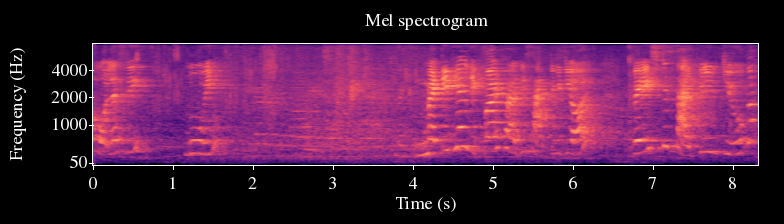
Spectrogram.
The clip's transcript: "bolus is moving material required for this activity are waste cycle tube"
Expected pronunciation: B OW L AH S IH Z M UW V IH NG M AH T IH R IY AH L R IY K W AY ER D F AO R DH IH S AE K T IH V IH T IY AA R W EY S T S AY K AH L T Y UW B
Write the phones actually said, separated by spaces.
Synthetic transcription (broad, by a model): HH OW L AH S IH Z M UW V IH NG M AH T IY R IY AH L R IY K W AY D F AO R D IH S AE K T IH V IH T IY AA R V EY S T S AY K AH L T Y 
